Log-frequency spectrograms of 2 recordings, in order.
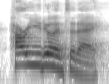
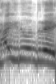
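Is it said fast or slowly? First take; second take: slowly; fast. First: It is said at a slow pace. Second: It is said at a quick pace.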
